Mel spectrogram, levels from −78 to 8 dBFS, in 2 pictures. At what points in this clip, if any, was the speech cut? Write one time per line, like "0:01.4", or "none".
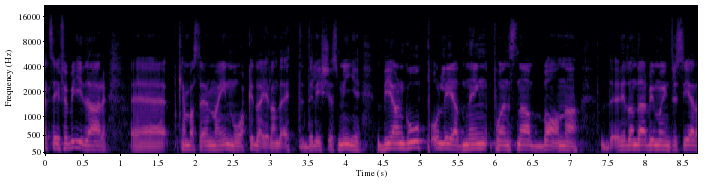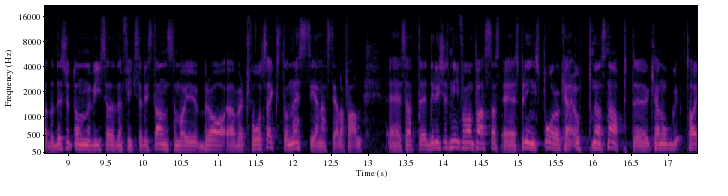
0:11.1
0:14.7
